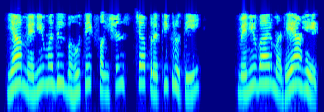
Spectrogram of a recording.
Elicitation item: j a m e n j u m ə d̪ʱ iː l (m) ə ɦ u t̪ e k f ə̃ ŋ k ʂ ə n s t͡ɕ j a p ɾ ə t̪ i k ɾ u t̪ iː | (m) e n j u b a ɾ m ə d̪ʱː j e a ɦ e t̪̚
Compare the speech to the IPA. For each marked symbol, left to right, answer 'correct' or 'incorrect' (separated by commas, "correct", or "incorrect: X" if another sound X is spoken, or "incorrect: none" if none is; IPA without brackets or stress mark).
incorrect: b, correct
